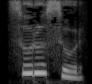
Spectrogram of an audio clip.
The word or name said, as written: ಶರಾಸಾರ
